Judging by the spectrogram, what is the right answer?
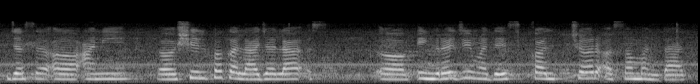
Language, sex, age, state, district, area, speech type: Marathi, female, 18-30, Maharashtra, Thane, urban, spontaneous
